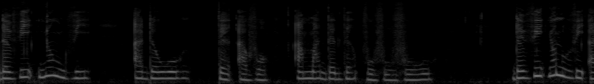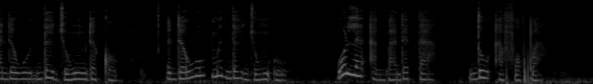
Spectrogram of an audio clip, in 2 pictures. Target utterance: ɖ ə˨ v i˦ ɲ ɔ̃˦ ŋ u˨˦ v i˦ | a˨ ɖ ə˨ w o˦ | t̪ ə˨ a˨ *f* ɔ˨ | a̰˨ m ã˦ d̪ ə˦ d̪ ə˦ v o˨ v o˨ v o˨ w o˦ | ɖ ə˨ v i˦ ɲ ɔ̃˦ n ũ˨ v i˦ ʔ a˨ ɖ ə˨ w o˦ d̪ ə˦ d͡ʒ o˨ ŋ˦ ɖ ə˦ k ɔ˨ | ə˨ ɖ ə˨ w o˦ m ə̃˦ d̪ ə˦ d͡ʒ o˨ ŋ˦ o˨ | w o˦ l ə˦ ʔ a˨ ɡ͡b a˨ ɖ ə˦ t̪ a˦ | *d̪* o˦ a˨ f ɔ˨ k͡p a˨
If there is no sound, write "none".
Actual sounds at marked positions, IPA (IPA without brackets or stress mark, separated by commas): v, d̪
